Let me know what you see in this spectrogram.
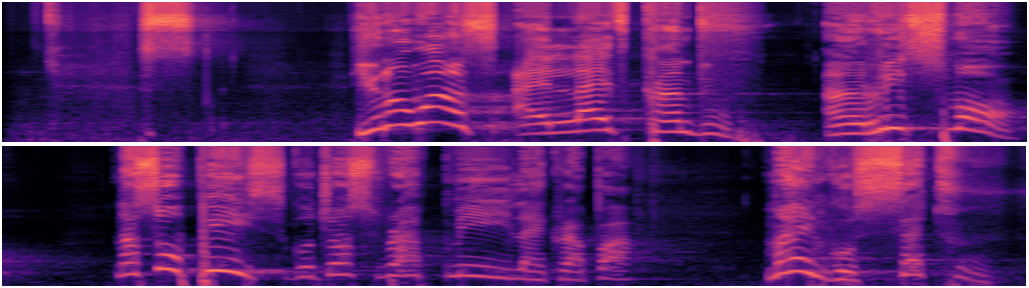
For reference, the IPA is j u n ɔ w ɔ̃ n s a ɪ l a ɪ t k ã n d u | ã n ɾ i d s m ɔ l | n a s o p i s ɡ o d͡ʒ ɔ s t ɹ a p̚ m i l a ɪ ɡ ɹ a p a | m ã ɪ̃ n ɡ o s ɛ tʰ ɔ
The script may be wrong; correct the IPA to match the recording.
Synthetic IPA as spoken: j u n o w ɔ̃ n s a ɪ l a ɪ t k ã n d u | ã n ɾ i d s m ɔ l | n a s o p i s ɡ o d͡ʒ ɔ s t ɹ a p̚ m i l a ɪ k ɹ a p a | m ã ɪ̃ n ɡ o s ɛ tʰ u

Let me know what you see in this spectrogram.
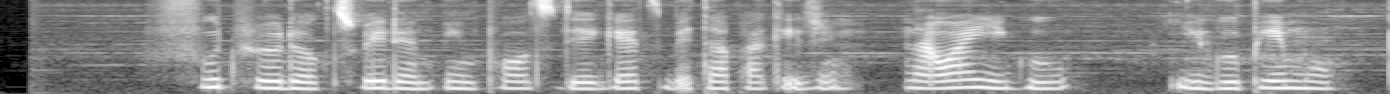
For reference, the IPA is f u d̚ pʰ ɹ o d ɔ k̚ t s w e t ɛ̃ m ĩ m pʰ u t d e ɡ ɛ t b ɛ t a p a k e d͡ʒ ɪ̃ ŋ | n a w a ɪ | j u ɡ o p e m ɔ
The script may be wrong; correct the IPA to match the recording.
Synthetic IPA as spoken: f u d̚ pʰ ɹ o d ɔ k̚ t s w e d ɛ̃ m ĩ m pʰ ɔ t d e ɡ ɛ t b ɛ t a p a k e d͡ʒ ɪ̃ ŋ | n a w a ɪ | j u ɡ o p e m ɔ

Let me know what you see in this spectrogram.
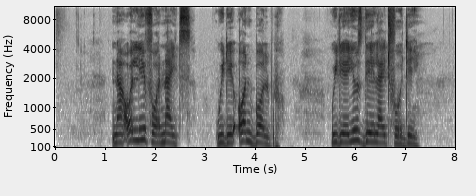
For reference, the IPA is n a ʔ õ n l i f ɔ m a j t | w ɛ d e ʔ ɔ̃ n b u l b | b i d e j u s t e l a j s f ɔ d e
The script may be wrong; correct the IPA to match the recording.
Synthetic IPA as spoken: n a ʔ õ n l i f ɔ n a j t | w i d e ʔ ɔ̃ n b ɔ l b | w i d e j u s d e l a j t f ɔ d e

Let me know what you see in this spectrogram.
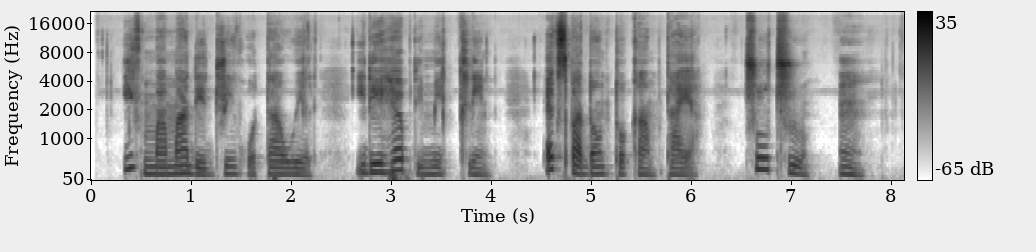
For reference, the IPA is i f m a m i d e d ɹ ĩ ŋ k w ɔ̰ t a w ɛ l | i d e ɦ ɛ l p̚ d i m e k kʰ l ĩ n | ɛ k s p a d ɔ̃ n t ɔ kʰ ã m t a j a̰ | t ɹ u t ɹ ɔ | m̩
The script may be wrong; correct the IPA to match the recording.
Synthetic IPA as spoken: i f m a m a d e d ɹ ĩ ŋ k w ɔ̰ t a w ɛ l | i d e ɦ ɛ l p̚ d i m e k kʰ l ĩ n | ɛ k s p a d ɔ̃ n t ɔ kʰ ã m t a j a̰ | t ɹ u t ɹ u | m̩

